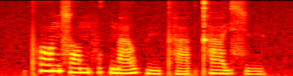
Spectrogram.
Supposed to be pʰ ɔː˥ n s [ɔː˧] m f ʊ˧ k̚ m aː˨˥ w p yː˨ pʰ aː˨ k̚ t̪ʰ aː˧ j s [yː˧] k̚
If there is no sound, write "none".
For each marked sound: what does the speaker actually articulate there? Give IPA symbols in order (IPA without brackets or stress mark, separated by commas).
ɔː˧, yː˨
